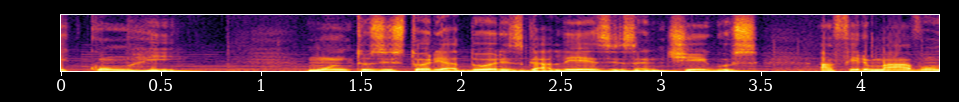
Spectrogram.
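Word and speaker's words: Cymry: O nome para o povo galês em sua própria língua, é Kim Ri. Pronuncia-se Kunri.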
